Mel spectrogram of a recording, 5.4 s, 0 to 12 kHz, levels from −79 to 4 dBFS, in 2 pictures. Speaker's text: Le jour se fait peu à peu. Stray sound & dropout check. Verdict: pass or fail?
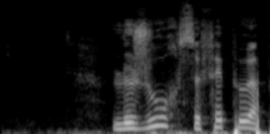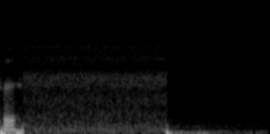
pass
